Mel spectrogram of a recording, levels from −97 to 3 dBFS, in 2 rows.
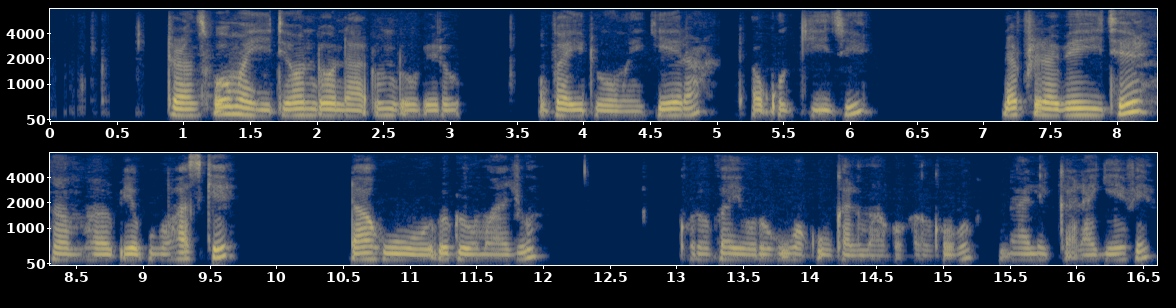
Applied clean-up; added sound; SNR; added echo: none; none; none; none.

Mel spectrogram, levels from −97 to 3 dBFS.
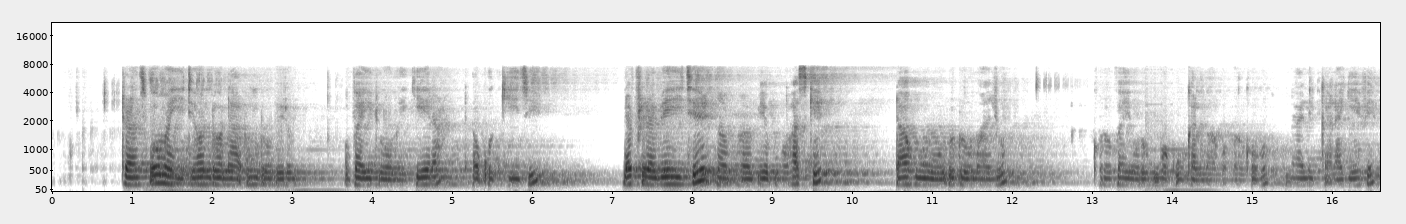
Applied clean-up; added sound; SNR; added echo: neural separator model SepFormer DNS4.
